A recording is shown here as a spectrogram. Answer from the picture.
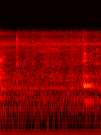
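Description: Quiet room hiss with a single faint tap about a third of a second in: a hand tapping the rubber pad of a plastic video-game drum-kit controller.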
